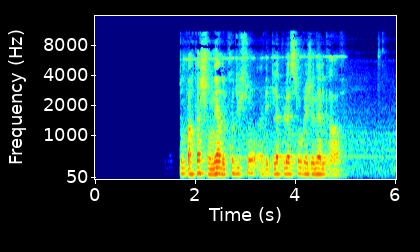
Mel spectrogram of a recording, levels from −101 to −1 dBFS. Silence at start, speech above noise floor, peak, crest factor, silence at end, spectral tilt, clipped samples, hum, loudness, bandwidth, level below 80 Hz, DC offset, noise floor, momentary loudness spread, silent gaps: 1.7 s; over 67 dB; -6 dBFS; 20 dB; 1 s; -5.5 dB/octave; under 0.1%; none; -24 LUFS; 11.5 kHz; -66 dBFS; under 0.1%; under -90 dBFS; 10 LU; none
